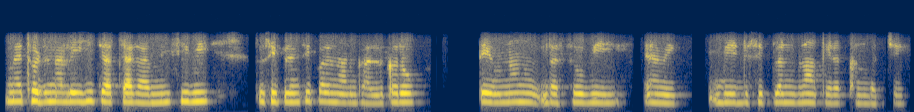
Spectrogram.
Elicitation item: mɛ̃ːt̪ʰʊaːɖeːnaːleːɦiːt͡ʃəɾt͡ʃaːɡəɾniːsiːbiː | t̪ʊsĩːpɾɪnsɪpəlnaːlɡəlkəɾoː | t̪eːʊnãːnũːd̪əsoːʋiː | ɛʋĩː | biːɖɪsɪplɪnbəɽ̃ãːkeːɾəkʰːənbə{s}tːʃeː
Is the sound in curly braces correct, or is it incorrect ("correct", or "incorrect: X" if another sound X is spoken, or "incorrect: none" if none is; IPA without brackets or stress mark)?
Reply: incorrect: none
